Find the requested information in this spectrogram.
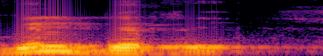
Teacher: বিল বেররি, বিল বের, র তাসদীদ আগে জের, আবার রতে জের, তাহলে র দুইবারই পাতলা হচ্ছে, বিল বেররি। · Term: র পাতলা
